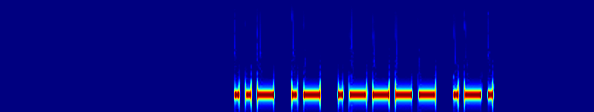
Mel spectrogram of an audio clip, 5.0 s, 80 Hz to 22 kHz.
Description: Morse code, heard as a keyed tone, about 25 wpm, 700 Hz. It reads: UA1R
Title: DXCC-100 Call Signs - 4 Characters - 25wpm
